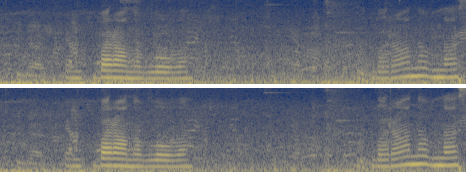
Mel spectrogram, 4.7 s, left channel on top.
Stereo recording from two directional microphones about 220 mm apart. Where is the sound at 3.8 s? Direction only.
30° right (ahead or behind).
